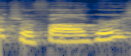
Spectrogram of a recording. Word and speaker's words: Trafalgar: your own strategy firm and sorry if I mispronounced this tra traf Trafalgar does that sound right yeah Trafalgar strategies Trafalgar so why the pivot and what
